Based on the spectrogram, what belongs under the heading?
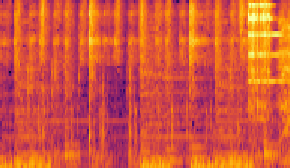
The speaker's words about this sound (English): Ooh, doorbell.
